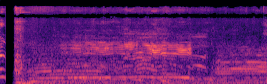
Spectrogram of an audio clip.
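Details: Raging cattle, a rope tight around its neck, giving one long sustained moo with wavering tone, steady throughout, with faint crowd noise.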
